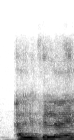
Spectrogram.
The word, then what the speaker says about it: alkali: अल्कलाई भी होता है उसका प्रोनाउंसिएशन, बट थोड़ा, चलो ठीक है उतना कर ले। और ये जो है अल्कली अर्थ मेटल्स, मैं जनरली अल्कली बोलती हूँ, अल्कली अर्थ मेटल्स।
